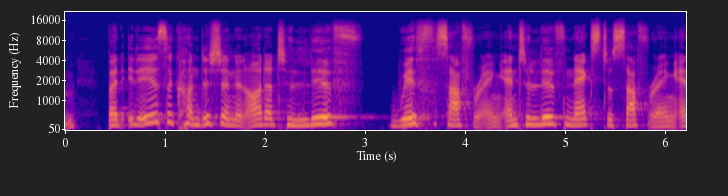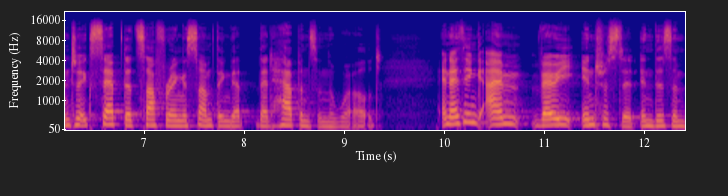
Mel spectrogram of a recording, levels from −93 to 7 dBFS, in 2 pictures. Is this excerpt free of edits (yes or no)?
yes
